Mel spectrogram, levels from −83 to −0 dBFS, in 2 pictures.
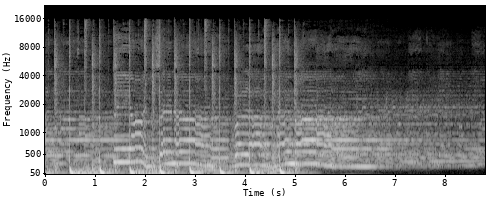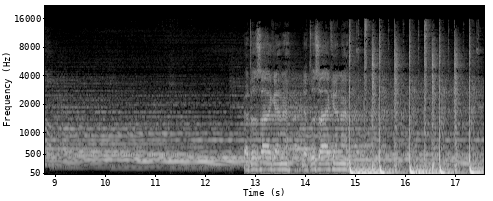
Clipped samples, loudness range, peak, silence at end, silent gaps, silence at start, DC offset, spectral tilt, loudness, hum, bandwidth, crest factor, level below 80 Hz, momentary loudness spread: under 0.1%; 11 LU; -4 dBFS; 0 s; none; 0 s; under 0.1%; -5.5 dB/octave; -21 LUFS; none; 16 kHz; 14 dB; -24 dBFS; 12 LU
